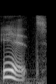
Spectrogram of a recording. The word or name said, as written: it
